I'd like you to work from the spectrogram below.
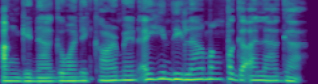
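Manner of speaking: plain reading voice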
